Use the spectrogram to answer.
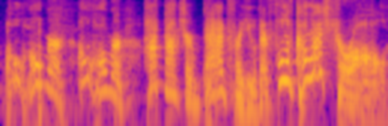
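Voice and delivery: high cartoon wife voice, scolding gently; a fussing cartoon wife answering her husband; Marge Simpson. On the school microphone, answering Homer in a high Marge voice. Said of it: "And then I'd be like".

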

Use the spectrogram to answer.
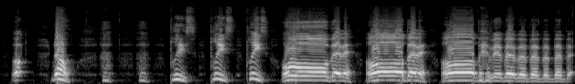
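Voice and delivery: high, loud panicked pleading; loud frantic begging then cheering. Real, not acted. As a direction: yell in real panic then relief. Nearly burning in lava.

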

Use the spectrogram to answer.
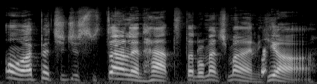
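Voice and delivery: loud, hammed-up Jamaican accent; attempted Jamaican accent. Kukui admires the player's hat, attempted Jamaican accent. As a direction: do a breezy bad Jamaican voice. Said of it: "I know I can't do Jamaican".

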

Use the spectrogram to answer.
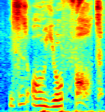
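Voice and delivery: high, drawn-out blame without shouting; anger held below a yell; acted furious accusation. A narrator's reading. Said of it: "but I'm also furious".

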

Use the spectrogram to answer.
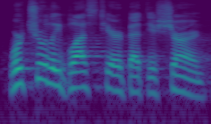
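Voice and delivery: usual speaking voice

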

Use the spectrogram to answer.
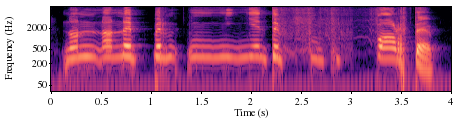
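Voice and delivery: very high, slow, juddering voice; vibrating moan. A narrator's reading. Grover moans while a million hands massage him, voice vibrating. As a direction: stutter it high as if shaken by a massage machine. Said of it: "la voce che vibrava per via del massaggio".

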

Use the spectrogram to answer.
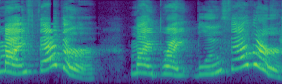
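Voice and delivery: loud, high outraged squawk; squawking chicken. A narrator's reading. Chicken Chuck has lost the feather, squawking. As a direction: squawk it like an upset hen. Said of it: "squawked Chicken Chuck".

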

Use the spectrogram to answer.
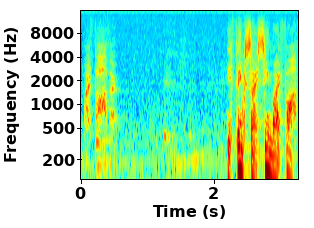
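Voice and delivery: hushed, low and quick; Hamlet seeing ghost. Acted. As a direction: breathe it softly, confronted by a ghost. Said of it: "Hamlet, confronted with his father's ghost".

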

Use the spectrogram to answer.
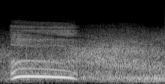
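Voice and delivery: long, high gasp of shock; sharp intake at a shocking find. Real, not acted. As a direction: gasp in real disbelief. Discovers a gun on the magnet.

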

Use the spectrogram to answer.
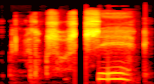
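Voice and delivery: slow unvoiced whisper. Gamer eyeing his sickly avatar, slow whisper. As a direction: hush it, slow and breathy.

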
